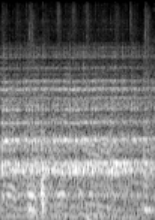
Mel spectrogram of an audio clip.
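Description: Truck camper's electric jack motors running with a steady whine while the camper is lowered onto the pickup bed. Faint voices are heard over it.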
